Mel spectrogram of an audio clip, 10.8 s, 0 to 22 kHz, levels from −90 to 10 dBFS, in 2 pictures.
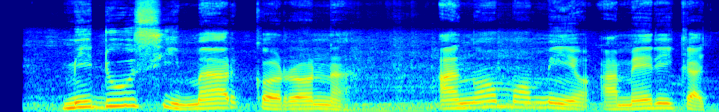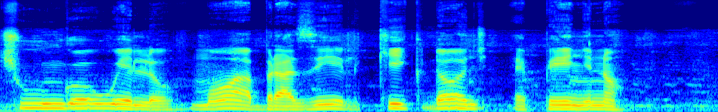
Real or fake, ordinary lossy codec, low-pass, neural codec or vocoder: fake; none; none; vocoder, 44.1 kHz, 128 mel bands every 256 samples, BigVGAN v2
